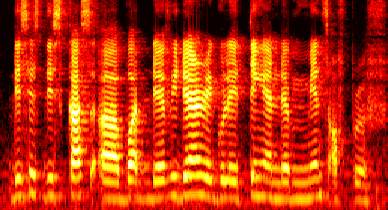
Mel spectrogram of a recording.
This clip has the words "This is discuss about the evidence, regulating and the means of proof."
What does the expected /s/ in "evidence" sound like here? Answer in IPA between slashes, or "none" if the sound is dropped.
none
